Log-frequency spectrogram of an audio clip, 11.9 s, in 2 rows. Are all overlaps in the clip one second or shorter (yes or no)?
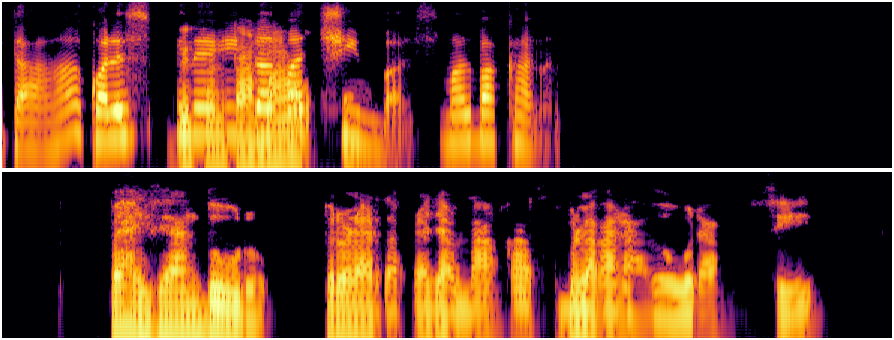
no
